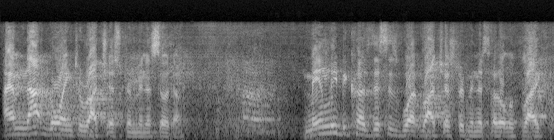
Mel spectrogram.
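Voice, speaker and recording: A man's voice: mid-range voice, a little fast. A man in his forties addresses medical students in a lecture hall, his voice carrying a long reverb tail. He talks casually with jokes, fillers and restarts, over a faint background hum. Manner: conversational, joking, many fillers and restarts.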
